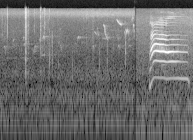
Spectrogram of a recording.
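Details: One of two cats calling to each other while kept apart gives a single loud, drawn-out meow near the end, after quiet background with faint clicks and chirps.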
